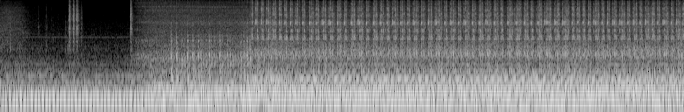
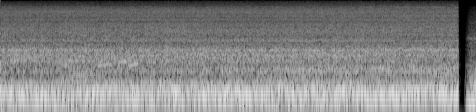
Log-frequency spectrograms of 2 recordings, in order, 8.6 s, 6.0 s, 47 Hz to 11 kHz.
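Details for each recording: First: 1995 Chevy K3500 OBS dually 454, engine idling: the cabin blower motor gives a rough, droning whir with a gritty edge that holds steady; the worn-out blower motor is about to be replaced. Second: New replacement heater blower motor just installed in a 1995 Chevy K3500 dually 454 (OBS) and tested: a steady, even whoosh with a low rumble and no ticking, scraping or wobble; it runs smoothly.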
